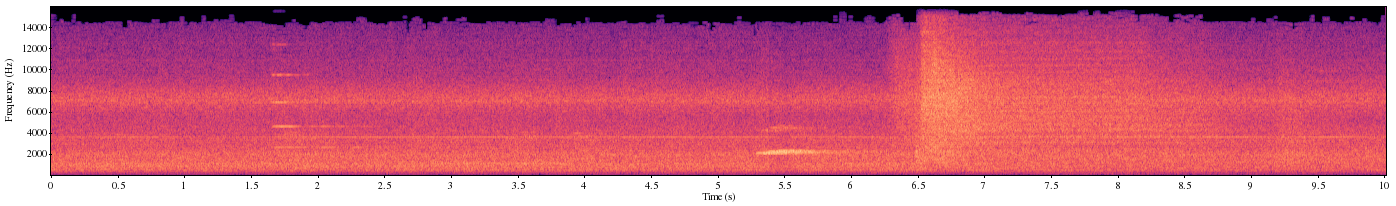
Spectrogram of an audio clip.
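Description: Kintetsu 1810-series two-car local train standing at an underground platform, its equipment humming steadily. About six and a half seconds in there is a sudden hiss of air that fades over a couple of seconds.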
